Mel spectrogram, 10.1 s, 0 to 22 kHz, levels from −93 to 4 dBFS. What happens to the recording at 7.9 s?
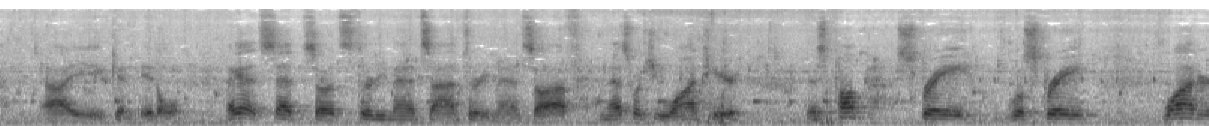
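Nothing goes wrong at 7.9 s; the audio plays through that moment intact, with no dropout, click or other fault.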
